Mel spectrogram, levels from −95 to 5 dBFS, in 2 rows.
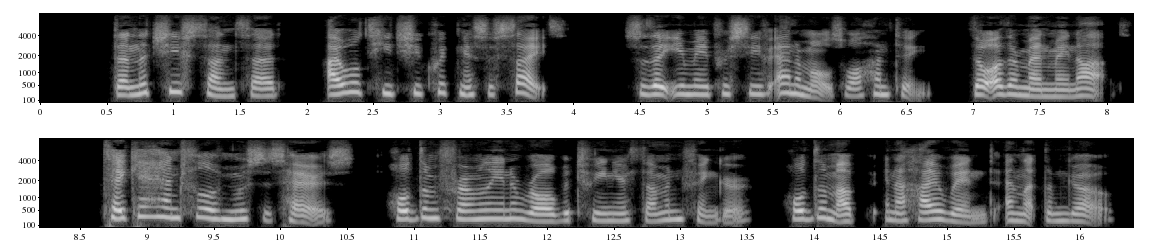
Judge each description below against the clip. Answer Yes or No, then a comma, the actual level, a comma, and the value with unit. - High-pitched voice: Yes, high, 235 Hz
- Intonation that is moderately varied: Yes, average, 3.9 semitones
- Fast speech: Yes, fast, 215 wpm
